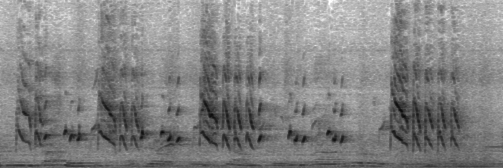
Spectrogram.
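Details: Long-tailed shrike song played as a lure: short bursts of rapid, scratchy, descending notes, each burst lasting under a second and separated by brief pauses. A faint low tonal hum is in the background.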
